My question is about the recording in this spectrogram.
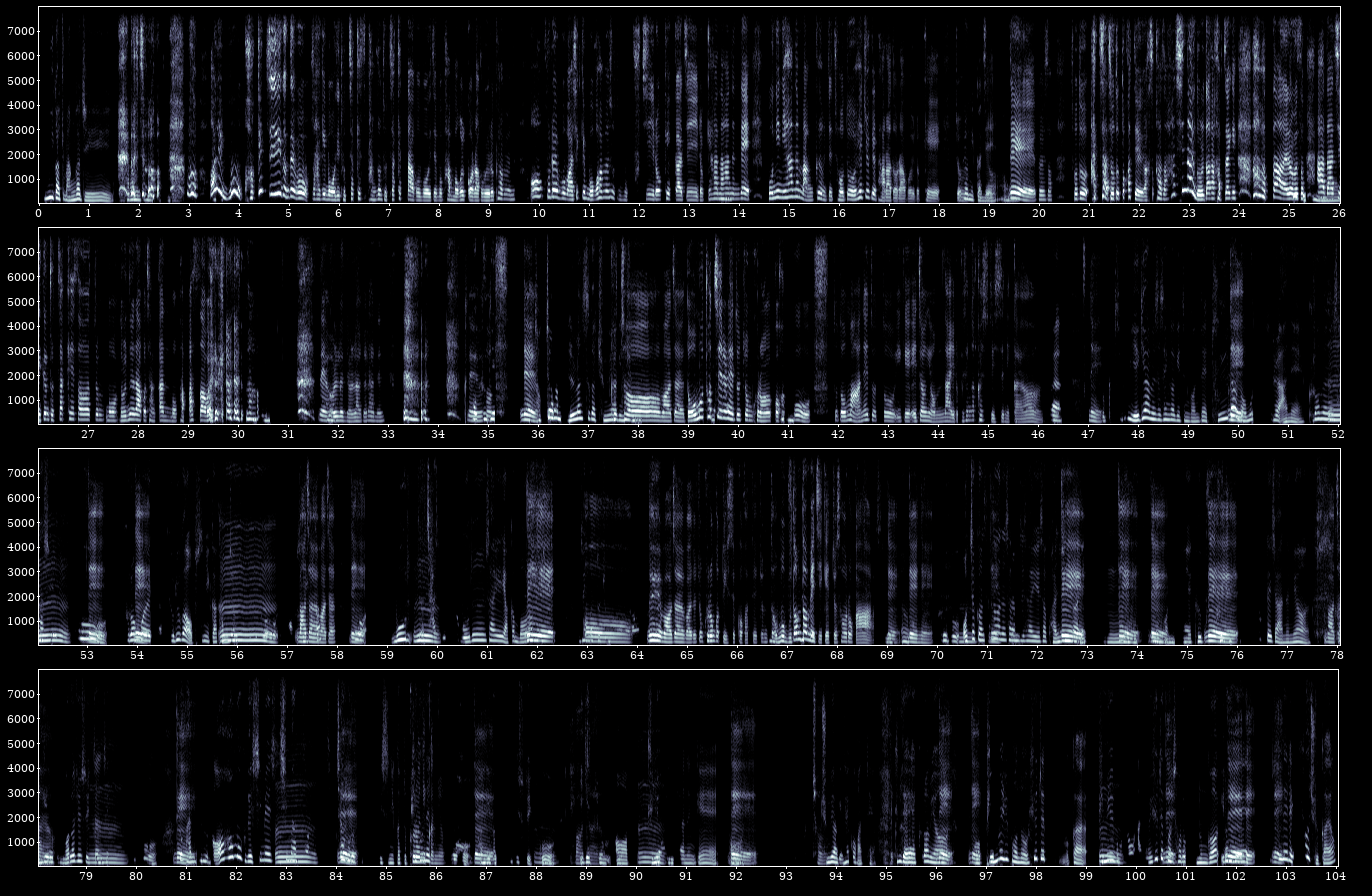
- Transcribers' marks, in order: laughing while speaking: "그쵸. 뭐"; distorted speech; unintelligible speech; other background noise; laughing while speaking: "막 이렇게 하면서"; tapping; laugh; teeth sucking; lip smack; unintelligible speech
- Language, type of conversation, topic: Korean, unstructured, 연인 사이에서는 사생활을 어디까지 인정해야 할까요?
